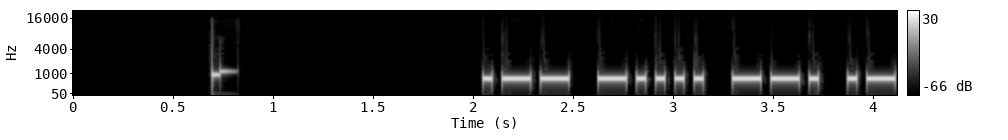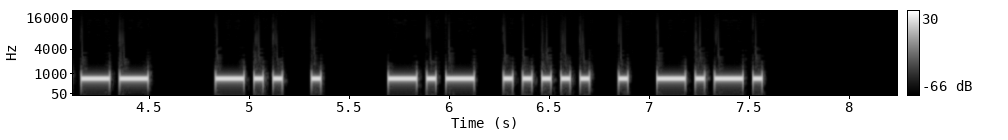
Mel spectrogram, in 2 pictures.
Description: Morse code, heard as a keyed tone, about 25 wpm, 700 Hz. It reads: W6GJ DE K5EC
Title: USA Callsign DE Callsign - 4 Characters - 25wpm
